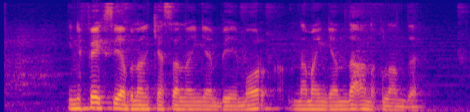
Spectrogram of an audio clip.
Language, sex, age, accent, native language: Uzbek, male, 18-24, Navoiy, Uzbek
